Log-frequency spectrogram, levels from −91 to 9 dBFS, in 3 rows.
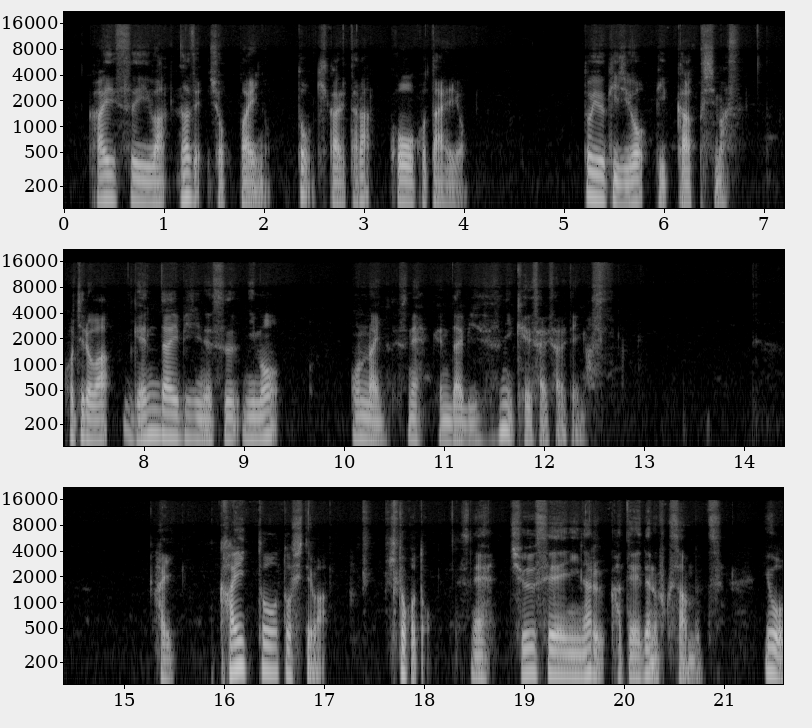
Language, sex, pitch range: Japanese, male, 115-135 Hz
